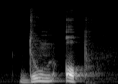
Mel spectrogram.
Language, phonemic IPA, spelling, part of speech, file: Dutch, /ˈdun ˈɔp/, doen op, verb, Nl-doen op.ogg
- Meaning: inflection of opdoen: 1. plural present indicative 2. plural present subjunctive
